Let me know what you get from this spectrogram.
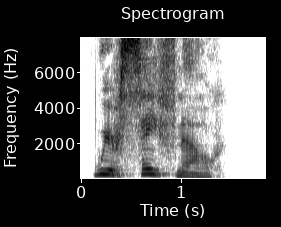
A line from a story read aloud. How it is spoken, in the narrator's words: panted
